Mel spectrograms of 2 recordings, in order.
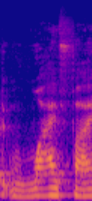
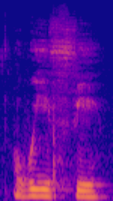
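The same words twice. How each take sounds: First: It is said with English vowel sounds. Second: It is said with Spanish vowel sounds.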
